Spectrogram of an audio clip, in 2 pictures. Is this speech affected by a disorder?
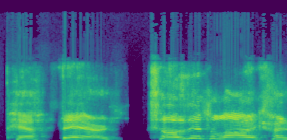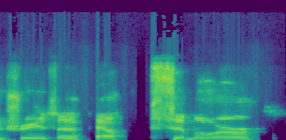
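Yes: cerebral palsy; reading disability.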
